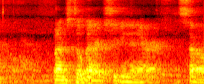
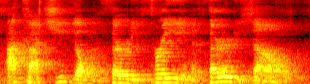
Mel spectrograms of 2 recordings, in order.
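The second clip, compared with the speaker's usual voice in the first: put-on Southern accent. Traffic cop threatening a pulled-over driver, Southern accent. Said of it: "a real Southern accent like this".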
